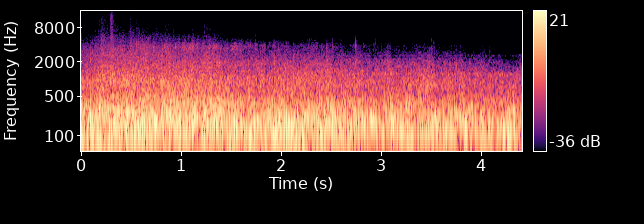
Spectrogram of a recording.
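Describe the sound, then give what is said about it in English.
A loud, continuous rumble of thunder from lightning striking the front yard of a farm rolls on without a break, deep and heavy with a hissing edge, holding steady for the whole stretch with no voices. “Six times within an hour, the farmer saw the lightning strike the furrow in the front yard.”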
